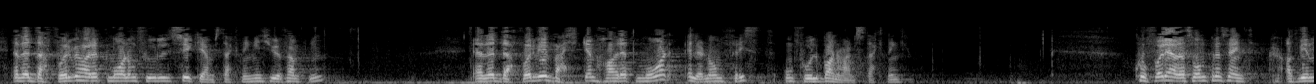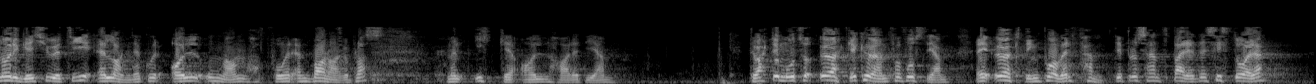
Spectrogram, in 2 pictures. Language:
Norwegian Bokmål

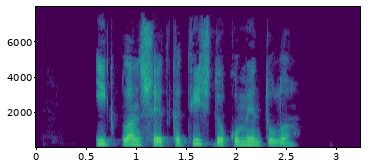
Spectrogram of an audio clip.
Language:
Mari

